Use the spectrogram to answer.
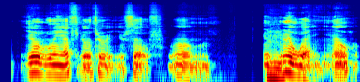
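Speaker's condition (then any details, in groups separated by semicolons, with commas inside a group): ALS; amyotrophic lateral sclerosis diagnosed August 2011 at age 27, symptoms began before diagnosis, progressive muscle weakness; affects mouth function, reading aloud affected, apologizes for speech, host takes over reading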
